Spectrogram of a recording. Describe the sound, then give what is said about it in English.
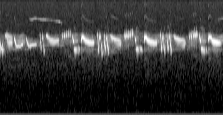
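A bird sings continuously in the trees above Crest Farm at Passchendaele, with bright, rapid warbling phrases and quick trills, clear, with no voices or other sounds around it. “Life moved on, and birds sing in the trees above Crest Farm.”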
